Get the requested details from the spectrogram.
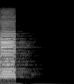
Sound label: TRUMPS STAB; Zero-G; Funky Elements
